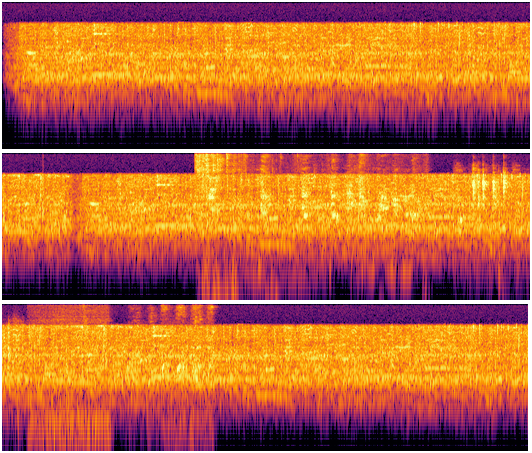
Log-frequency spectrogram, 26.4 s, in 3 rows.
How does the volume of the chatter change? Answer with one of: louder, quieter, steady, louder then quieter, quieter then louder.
steady.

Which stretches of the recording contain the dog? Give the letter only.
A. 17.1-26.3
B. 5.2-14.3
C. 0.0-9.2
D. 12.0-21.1
D.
